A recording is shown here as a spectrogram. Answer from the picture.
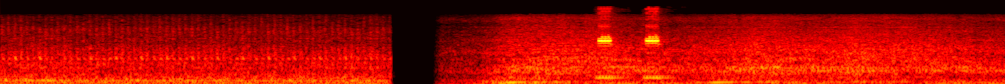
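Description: Steady vehicle-like noise that cuts off suddenly about two seconds in. Then a car engine sound comes up with rising and falling revs, and a car horn beeps twice in quick succession.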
